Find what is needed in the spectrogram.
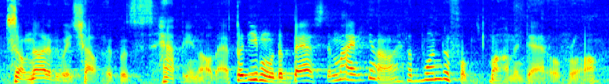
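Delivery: normal talking voice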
